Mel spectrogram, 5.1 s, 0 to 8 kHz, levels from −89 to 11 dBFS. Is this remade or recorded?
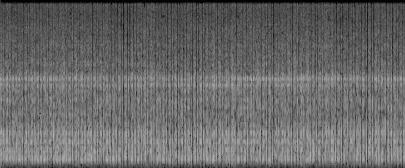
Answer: recorded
